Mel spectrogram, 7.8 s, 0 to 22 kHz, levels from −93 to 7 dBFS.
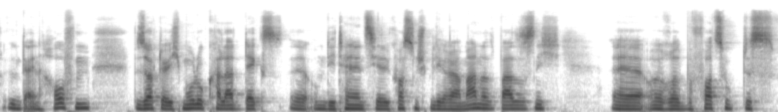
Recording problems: none

